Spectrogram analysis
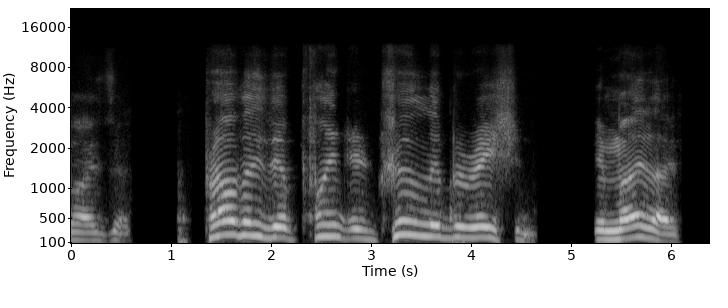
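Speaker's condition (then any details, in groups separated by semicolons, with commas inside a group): Cerebral palsy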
